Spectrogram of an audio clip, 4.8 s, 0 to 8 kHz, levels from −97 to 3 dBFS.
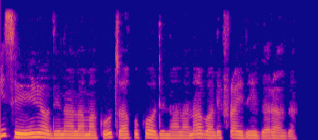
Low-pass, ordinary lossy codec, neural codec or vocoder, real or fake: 7.2 kHz; none; none; real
